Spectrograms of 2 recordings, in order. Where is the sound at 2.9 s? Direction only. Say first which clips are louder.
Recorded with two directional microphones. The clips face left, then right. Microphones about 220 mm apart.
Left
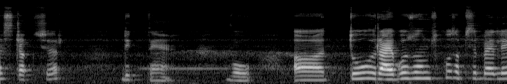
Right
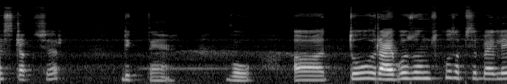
Even; 30° right (ahead or behind).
